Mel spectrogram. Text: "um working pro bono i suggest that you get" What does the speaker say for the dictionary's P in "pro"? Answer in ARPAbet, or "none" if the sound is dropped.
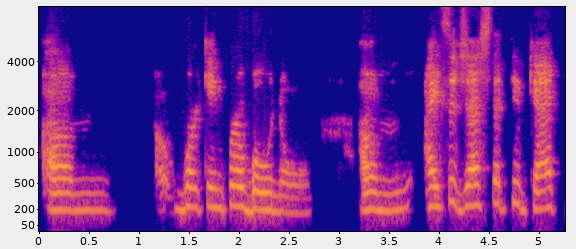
P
